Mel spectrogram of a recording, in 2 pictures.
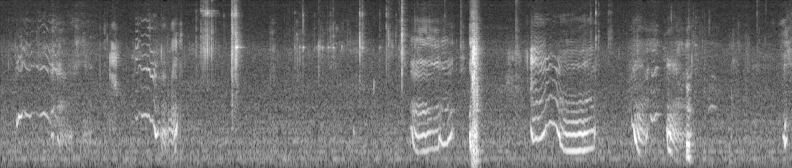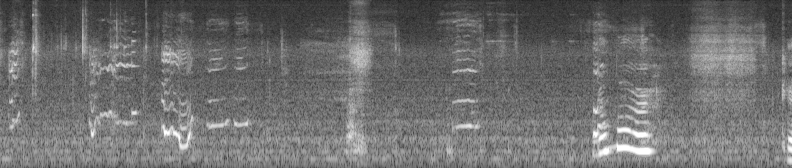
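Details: Chihuahua puppy 'talking' indoors as its ears are warmed by blowing, producing repeated wavering whines, squeaky yips and bent moaning notes in short bursts throughout, with a woman talking gently to it.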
